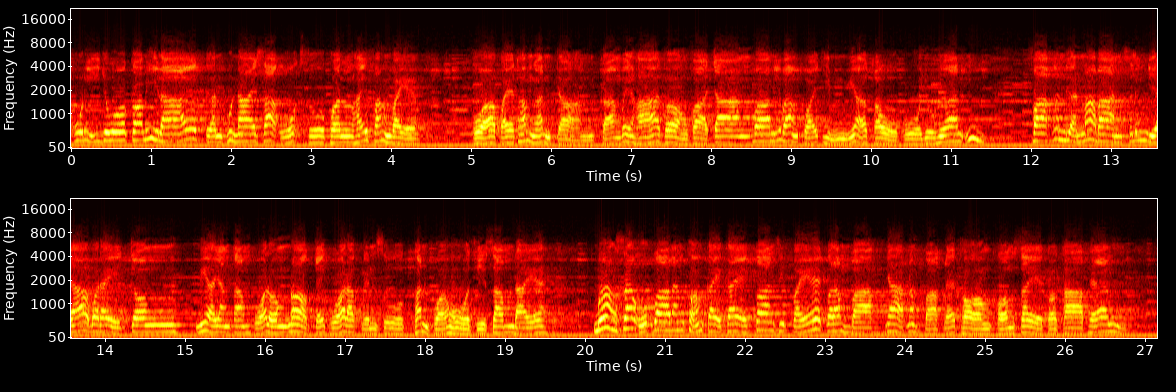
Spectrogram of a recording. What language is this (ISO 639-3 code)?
tha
